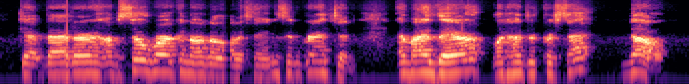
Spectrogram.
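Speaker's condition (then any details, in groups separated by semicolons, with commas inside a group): Cerebral palsy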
